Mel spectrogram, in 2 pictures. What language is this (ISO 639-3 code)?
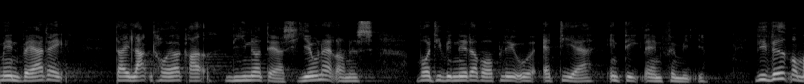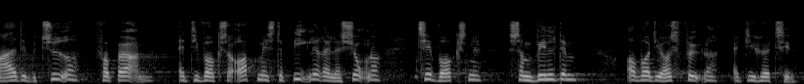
dan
